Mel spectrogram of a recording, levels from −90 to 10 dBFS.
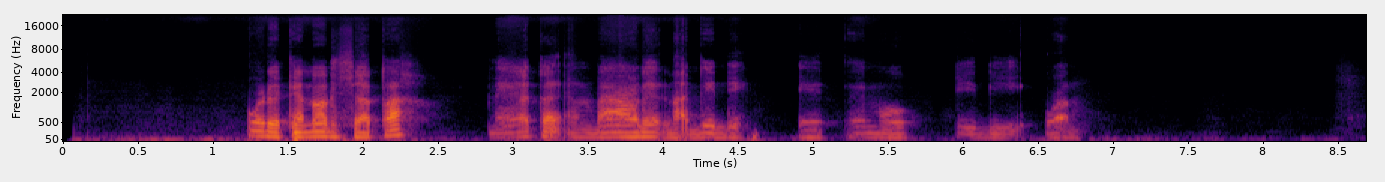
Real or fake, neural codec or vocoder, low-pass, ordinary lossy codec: fake; codec, 44.1 kHz, 2.6 kbps, DAC; none; none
